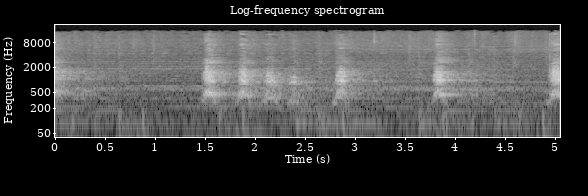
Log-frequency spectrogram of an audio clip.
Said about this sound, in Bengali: কখনো ঘুম জড়ানো গলায় কুকুরগুলো ডেকেই চুপ করে যাচ্ছে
